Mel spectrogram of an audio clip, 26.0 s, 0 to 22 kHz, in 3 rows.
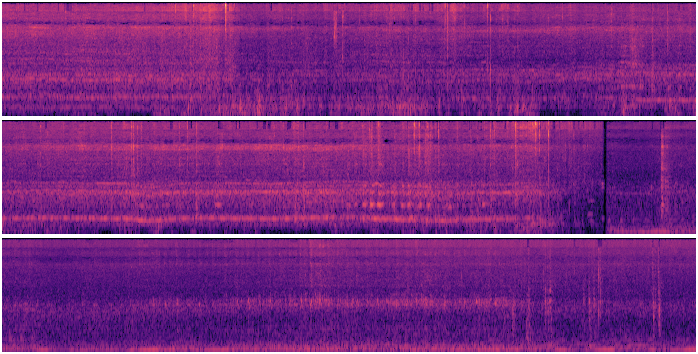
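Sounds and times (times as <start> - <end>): winch motor whining: 0.0 - 26.0
metal scraping and clanking: 7.4 - 16.0.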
